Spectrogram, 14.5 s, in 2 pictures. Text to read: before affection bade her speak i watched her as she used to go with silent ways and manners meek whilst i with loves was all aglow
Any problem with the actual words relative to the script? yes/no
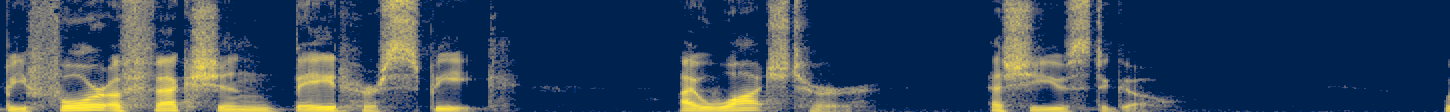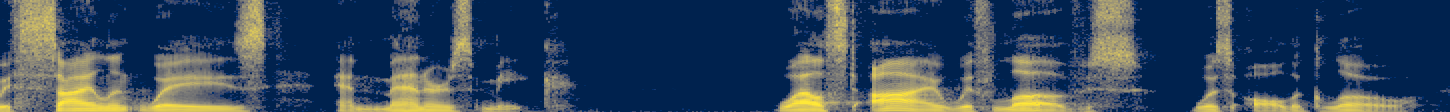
no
